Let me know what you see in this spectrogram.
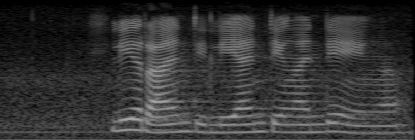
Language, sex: Swati, female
